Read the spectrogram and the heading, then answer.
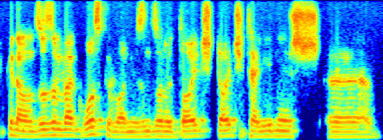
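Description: A man's voice: fairly low pitch, fairly even intonation, brisk, warm tone, lo-fi sound. A man from Germany, a guest in a casual interview, talking hesitantly with many fillers and tag questions.

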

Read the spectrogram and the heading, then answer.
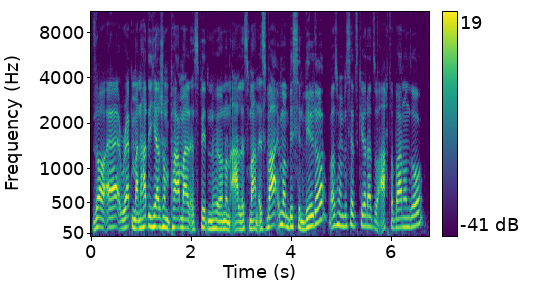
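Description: A man's voice: mid-range voice, fast, no room sound. A young man hosting a podcast interview, talking in a loose, laid-back way and dropping English slang words into his chat. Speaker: podcast host.

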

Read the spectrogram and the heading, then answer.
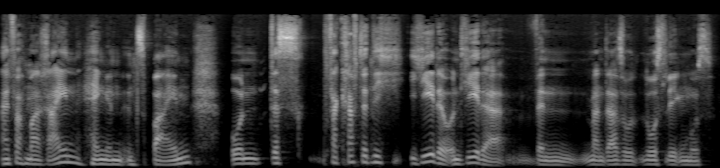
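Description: A male interviewer with a rather low, husky voice. He chats casually with his guest, responding in everyday slang and playful wordplay. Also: animated, a little slow. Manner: jokey, colloquial reactions with wordplay. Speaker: interviewer, podcast host.

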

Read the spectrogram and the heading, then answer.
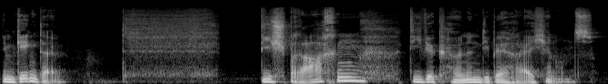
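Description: A man's voice: on the low side, expressive, takes it slowly, gravelly, a little mellow, husky. A man coaching on memory techniques, answering a viewer's question in an earnest, encouraging way with occasional restarts.

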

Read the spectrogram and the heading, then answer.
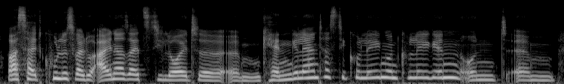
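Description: A woman's voice: fairly high pitch, moderate pace, a little mellow, clear, resonant tone. A woman chatting casually, often rambling and breaking off her own sentences to rephrase them. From Germany. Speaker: voice actress and podcast co-host. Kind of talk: casual chat.

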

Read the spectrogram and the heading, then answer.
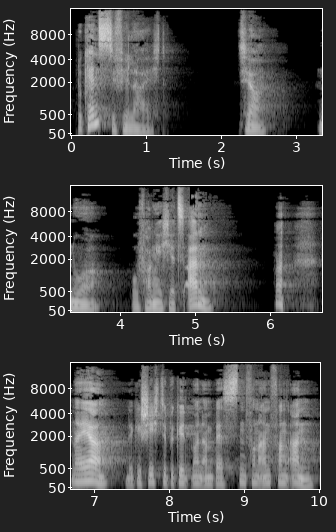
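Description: An ancient vampire acted by a performer reflects aloud in a radio play monologue. The mid-pitched voice muses conversationally, as if confiding in an unseen listener. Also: close to an everyday voice. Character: ancient vampire who looks young, reflective storyteller. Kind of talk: dramatic in-character monologue.

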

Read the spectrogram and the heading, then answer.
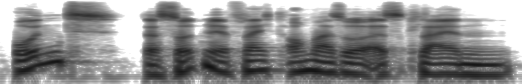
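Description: A man hosting a music talk, explaining in a relaxed way and often agreeing. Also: on the low side, normal speed. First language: German. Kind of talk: conversational discussion.

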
